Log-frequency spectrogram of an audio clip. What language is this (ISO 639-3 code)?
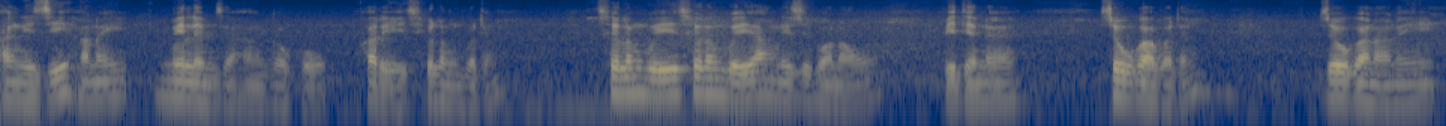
brx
